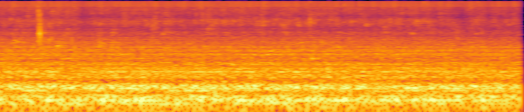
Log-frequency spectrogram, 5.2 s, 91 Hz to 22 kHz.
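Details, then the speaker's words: Kohler toilet with a Fluidmaster 400 fill valve: a soft, continuous trickle and hiss of water refilling with nobody flushing, the tank topping itself up; a bad tank seal is suspected, not confirmed. "does your toilet run and you really don't know why or do you sometimes not catch it running or is your water bill too high and you don't know why"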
